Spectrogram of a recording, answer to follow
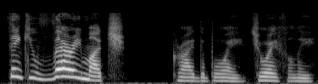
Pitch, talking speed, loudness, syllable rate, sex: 215 Hz, 150 wpm, -18 LUFS, 4.2 syllables/s, female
